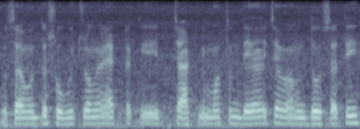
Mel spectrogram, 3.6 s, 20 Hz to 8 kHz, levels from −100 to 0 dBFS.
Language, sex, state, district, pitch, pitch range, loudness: Bengali, male, West Bengal, Paschim Medinipur, 150 Hz, 145-155 Hz, -23 LUFS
